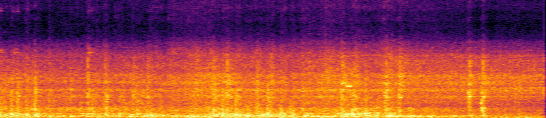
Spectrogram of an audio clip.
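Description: Express train passenger coaches rolling past close by: a steady rumble with wheels clicking irregularly over the rail joints. It eases a little as the last coach goes by near the end.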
